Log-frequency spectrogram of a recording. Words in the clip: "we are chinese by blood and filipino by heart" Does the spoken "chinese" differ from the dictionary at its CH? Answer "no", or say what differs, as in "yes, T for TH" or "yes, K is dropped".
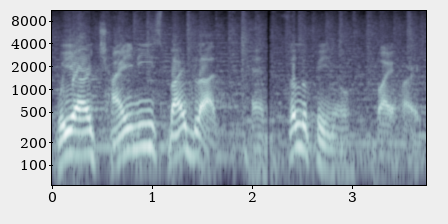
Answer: no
